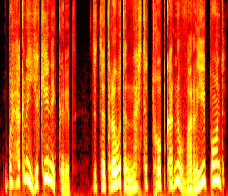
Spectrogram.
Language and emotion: Kashmiri, disgusted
